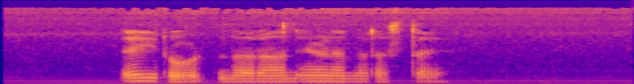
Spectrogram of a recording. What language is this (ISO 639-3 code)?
hno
